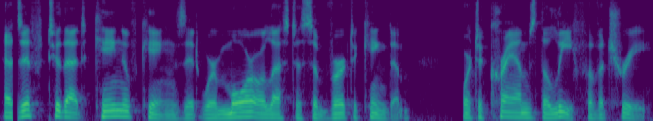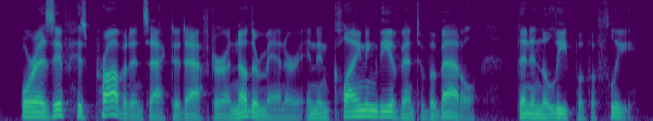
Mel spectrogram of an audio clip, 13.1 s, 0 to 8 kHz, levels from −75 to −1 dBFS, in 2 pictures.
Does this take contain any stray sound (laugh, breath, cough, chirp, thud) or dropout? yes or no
yes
